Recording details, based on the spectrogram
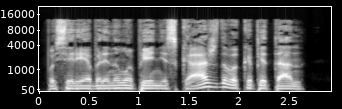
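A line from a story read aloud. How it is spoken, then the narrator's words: Deceptively sweet purr. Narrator (Russian): обманчиво сладким голосом промурлыкал он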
